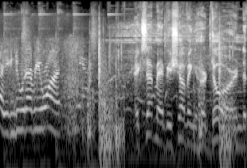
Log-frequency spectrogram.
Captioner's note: car door clatters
